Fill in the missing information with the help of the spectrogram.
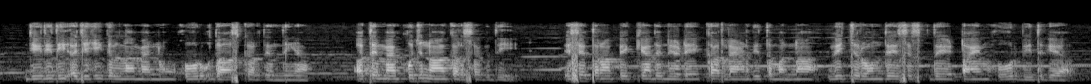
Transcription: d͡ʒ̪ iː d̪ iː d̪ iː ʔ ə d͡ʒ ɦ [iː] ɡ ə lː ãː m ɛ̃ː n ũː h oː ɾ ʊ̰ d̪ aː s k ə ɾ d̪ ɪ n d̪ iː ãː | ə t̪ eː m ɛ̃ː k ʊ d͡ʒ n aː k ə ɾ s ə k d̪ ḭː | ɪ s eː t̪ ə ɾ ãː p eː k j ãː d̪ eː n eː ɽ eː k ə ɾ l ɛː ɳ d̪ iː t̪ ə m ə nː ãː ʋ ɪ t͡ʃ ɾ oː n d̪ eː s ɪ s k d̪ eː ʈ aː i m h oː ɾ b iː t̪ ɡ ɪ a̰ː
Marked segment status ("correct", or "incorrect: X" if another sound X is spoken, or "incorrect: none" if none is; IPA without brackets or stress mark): correct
